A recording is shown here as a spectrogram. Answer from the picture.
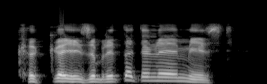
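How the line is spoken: Girl laughing. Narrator (Russian): рассмеялась девушка

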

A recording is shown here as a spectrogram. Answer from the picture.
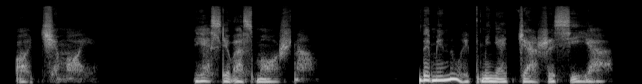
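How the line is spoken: Whisper. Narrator (Russian): прошептала я

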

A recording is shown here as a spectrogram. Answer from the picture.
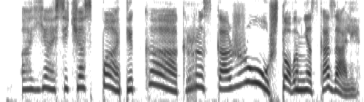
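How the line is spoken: Snake-like hiss. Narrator (Russian): Мой голос походил на шипение змеи

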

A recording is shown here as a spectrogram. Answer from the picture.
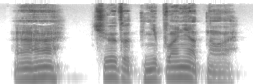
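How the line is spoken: Spoken through teeth. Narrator (Russian): проговорил сквозь зубы Айс

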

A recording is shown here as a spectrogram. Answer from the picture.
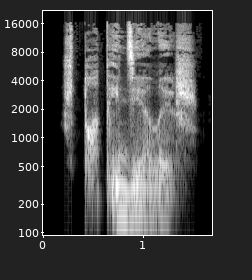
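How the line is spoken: Whispered. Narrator (Russian): прошептал он

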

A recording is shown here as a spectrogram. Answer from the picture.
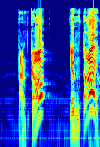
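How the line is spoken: Deafening roar. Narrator (Vietnamese): Tiếng gầm vang dội trong mật thất làm cho những người còn lại hoa mắt chóng mặt, màn nhĩ như bị xé toạc đi

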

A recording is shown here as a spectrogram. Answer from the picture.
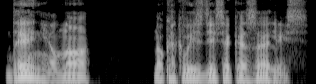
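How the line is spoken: Breathless. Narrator (Russian): выдохнул он

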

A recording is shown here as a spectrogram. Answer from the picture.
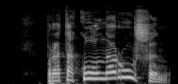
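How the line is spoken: Screaming, losing composure. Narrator (Russian): завопила женщина, впервые теряя бесстрастность

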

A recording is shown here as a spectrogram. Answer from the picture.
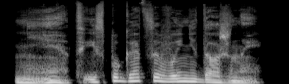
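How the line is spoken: Angry hiss through teeth. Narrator (Russian): зло и сквозь зубы прошипел Текс

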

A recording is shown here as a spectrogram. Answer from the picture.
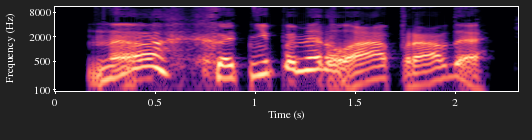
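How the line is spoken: Giggling. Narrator (Russian): хихикнул он

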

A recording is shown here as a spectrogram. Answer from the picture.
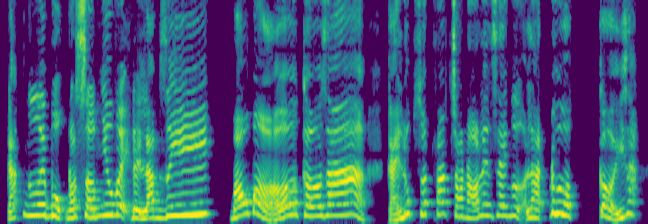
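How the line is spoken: Loud shout. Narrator (Vietnamese): Liệt Chiến Anh hét lớn

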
